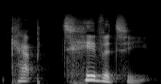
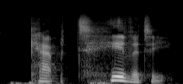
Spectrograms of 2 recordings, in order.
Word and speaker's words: captivity: so important capture capture captivity can you see where the stress has changed from capture to captivity captivity and always with new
